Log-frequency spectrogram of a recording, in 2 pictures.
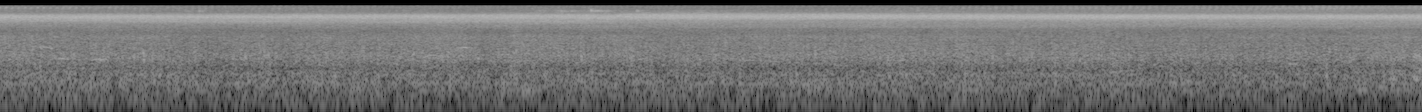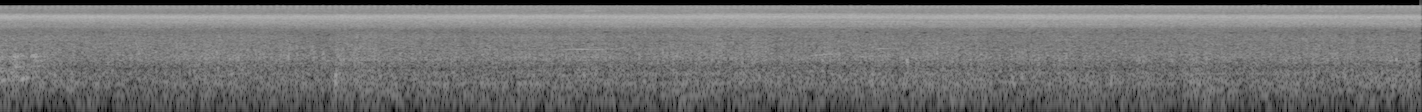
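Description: Steady high-pitched hiss that holds at one even level throughout, with no distinct events.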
